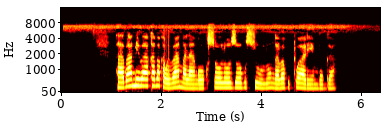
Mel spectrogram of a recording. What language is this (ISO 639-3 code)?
lug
